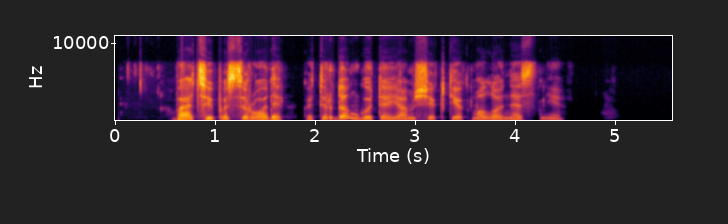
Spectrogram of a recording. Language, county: Lithuanian, Vilnius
